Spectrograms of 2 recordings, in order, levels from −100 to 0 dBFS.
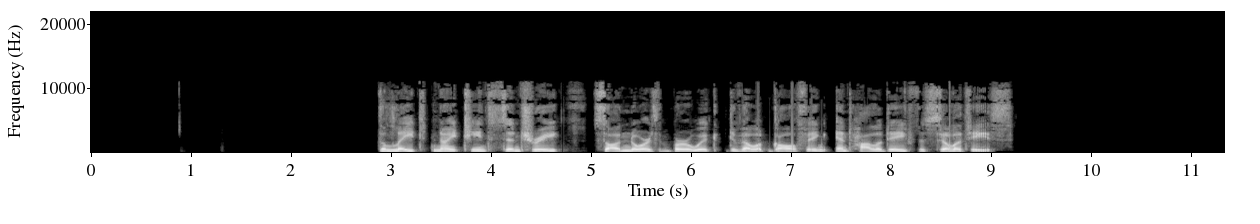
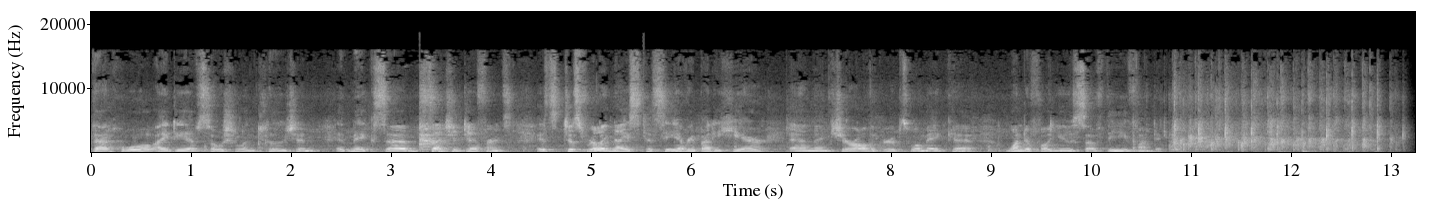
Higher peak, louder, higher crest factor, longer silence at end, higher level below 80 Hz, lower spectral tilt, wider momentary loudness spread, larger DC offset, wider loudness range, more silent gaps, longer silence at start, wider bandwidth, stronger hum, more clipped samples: first, 0 dBFS vs -4 dBFS; first, -16 LUFS vs -22 LUFS; about the same, 18 dB vs 18 dB; first, 2.15 s vs 0.1 s; second, -64 dBFS vs -48 dBFS; about the same, -4.5 dB/octave vs -4 dB/octave; second, 6 LU vs 9 LU; neither; about the same, 6 LU vs 4 LU; first, 4.97-5.03 s vs none; first, 2.9 s vs 0 s; second, 11.5 kHz vs 16.5 kHz; neither; neither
